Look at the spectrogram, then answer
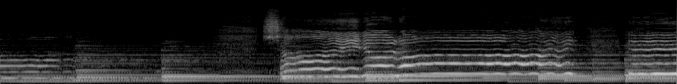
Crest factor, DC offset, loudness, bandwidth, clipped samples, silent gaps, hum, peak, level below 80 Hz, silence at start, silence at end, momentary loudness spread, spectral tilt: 14 dB; under 0.1%; -24 LUFS; 14 kHz; under 0.1%; none; none; -10 dBFS; -74 dBFS; 0 s; 0 s; 14 LU; -5.5 dB/octave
